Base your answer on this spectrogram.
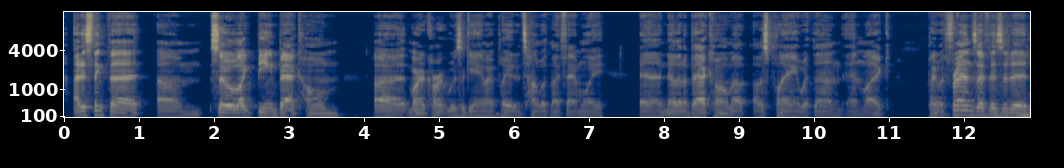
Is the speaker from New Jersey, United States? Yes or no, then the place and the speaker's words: yes; New Jersey, United States; moved away; we're from Jersey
